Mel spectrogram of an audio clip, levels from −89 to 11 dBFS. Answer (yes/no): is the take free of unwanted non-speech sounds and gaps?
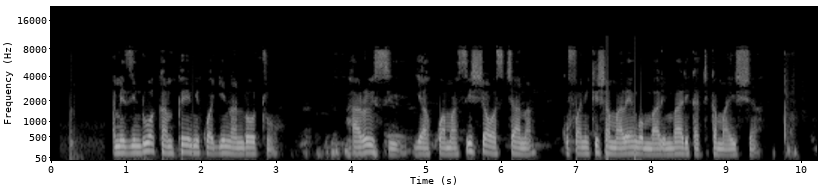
no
